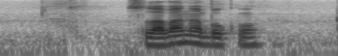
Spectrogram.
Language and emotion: Russian, neutral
